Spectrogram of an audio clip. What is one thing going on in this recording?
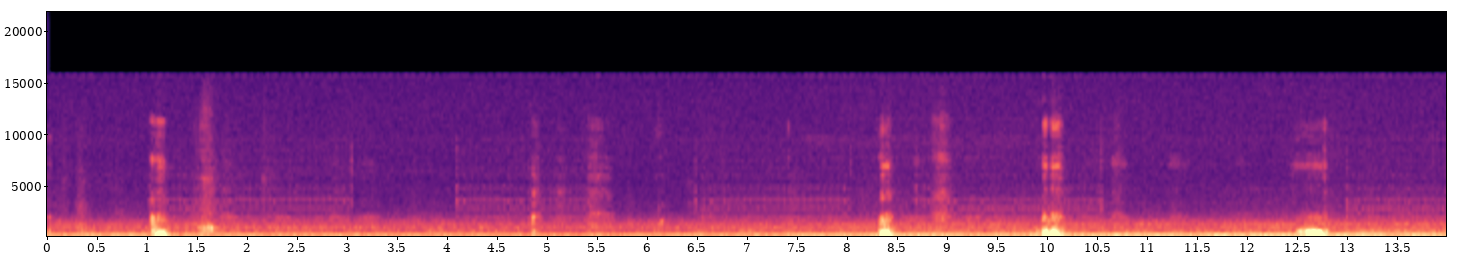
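A baby squeals and babbles nearby in short bursts.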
